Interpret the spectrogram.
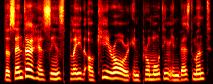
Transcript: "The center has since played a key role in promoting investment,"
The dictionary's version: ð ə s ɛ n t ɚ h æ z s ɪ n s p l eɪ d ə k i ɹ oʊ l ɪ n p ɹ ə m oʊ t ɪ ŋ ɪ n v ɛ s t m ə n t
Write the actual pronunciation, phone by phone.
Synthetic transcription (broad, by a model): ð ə s ɛ n t ɚ h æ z s ɪ n s p l eɪ d ə k i ɹ oʊ l ɪ n p ɹ ə m oʊ t ɪ ŋ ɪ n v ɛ s t m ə n t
